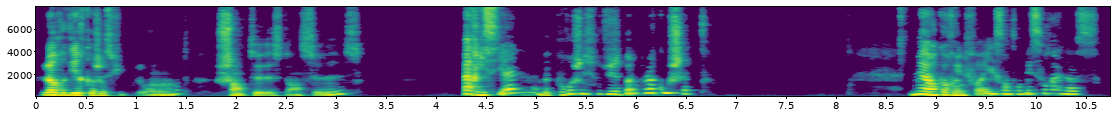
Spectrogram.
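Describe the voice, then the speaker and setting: A woman playing a vain, flirty blonde Parisian cabaret star who confides gossip coyly in a theatrical comic sketch monologue, her voice husky. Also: sits high, sing-song, darkish tone, pitched above the performer's own voice, heavily acted. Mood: saucy, mock-regretful. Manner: coy, confiding, theatrical drawn-out words.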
